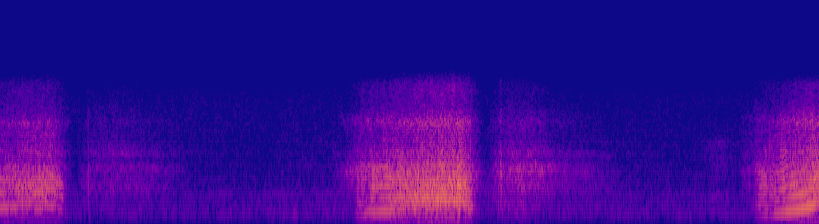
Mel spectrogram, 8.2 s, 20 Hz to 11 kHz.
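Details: Sleeping male who had passed out, rough fluttering snores on each in-breath with quieter out-breaths, about 16 breaths a minute: snoring.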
